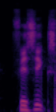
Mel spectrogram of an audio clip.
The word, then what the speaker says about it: physics: or your area your physics biology chemistry be careful of the pronunciation of that hard C at the beginning of chemistry and also the fur of physics geography history it Information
